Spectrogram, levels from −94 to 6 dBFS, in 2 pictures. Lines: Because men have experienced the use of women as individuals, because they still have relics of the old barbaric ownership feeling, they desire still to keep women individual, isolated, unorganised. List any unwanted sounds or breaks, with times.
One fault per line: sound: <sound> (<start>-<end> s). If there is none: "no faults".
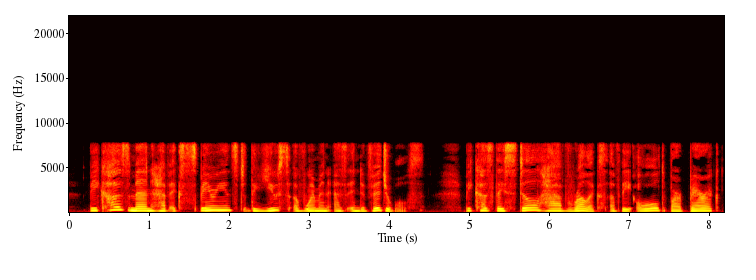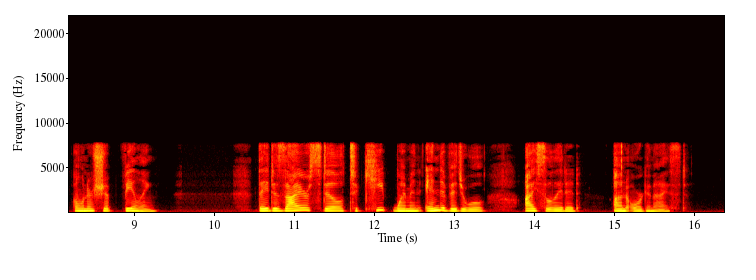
no faults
